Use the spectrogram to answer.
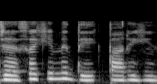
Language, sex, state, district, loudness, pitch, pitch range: Hindi, female, Chhattisgarh, Bastar, -15 LUFS, 205 Hz, 200-245 Hz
